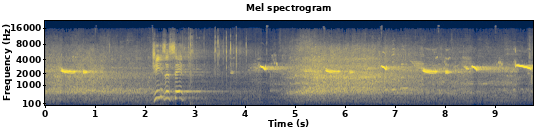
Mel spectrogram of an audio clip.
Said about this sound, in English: Listen to the birds.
